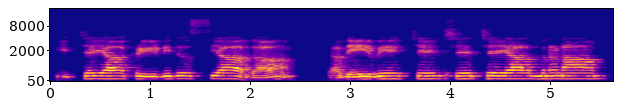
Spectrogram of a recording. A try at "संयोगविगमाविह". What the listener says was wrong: that end of the first line, vigamaviha, ha. Viha, yeah. You are ending it at B, that ha is there, that's all. संयोगविगमाविह.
